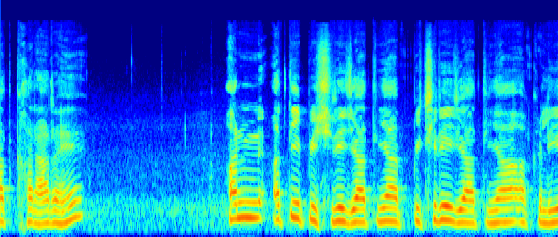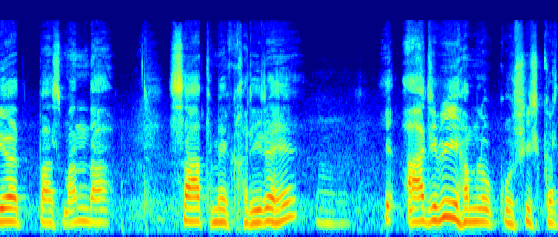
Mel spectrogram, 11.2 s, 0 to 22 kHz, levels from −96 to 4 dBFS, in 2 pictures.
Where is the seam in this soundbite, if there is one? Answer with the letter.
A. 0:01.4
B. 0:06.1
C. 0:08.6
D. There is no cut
D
